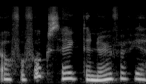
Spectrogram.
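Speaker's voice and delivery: condescending, fed-up scolding, Irish mother voice. Recounting yelling at something, the speaker mock-shouts in the voice of an Irish mother. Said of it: "channeled the voice of my Irish mother".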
